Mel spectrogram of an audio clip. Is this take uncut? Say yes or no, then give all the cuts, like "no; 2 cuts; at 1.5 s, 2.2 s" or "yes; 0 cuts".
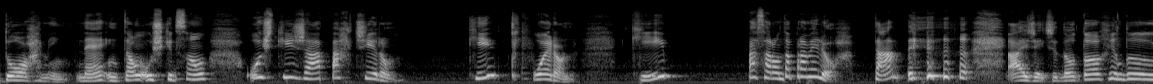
no; 5 cuts; at 1.8 s, 2.7 s, 5.2 s, 7.8 s, 10.1 s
